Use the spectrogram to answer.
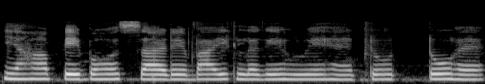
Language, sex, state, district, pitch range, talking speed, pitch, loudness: Hindi, female, Bihar, Katihar, 230-240 Hz, 135 wpm, 235 Hz, -17 LUFS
